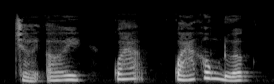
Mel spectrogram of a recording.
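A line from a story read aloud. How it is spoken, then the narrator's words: Stammering. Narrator (Vietnamese): lắp bắp nói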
